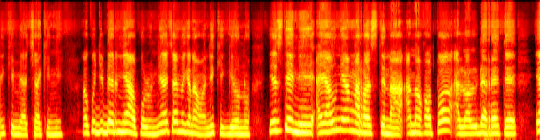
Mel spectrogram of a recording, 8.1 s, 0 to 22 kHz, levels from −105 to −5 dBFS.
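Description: Throughout, the speech sounds hoarse, muffled and grainy, with audio still reaching about 20.2 kHz. This is likely Opus compression at a low bitrate, which fits hybrid mode at around 16 kbps.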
